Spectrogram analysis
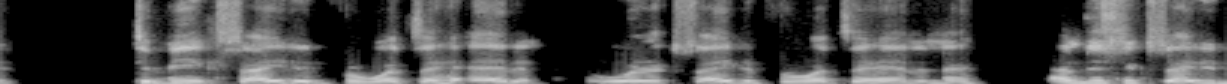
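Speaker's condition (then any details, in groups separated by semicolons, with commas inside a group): Cerebral palsy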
